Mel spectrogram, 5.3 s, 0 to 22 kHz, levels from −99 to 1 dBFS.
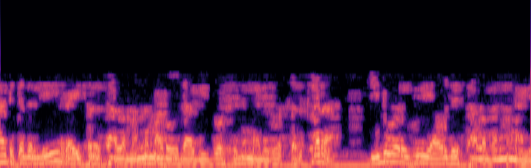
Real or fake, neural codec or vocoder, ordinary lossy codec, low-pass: fake; codec, 16 kHz, 8 kbps, FreqCodec, larger model; none; 3.6 kHz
